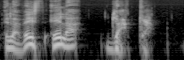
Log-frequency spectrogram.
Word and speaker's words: giacca: Pour prononcer giacca, Je l'ai sous les yeux, moi. – G-I-A pour faire gia. – Ouais. – G-I-A. Le I, on ne le prononce pas, mais il a pour faire je.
